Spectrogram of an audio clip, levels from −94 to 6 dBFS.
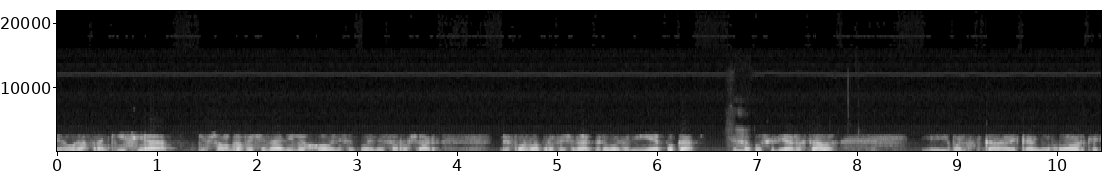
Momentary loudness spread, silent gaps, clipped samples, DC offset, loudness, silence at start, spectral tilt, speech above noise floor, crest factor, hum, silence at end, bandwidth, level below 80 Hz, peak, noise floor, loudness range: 16 LU; none; under 0.1%; under 0.1%; -22 LUFS; 0 s; -8.5 dB/octave; 23 dB; 20 dB; none; 0 s; 3.8 kHz; -70 dBFS; -2 dBFS; -45 dBFS; 3 LU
